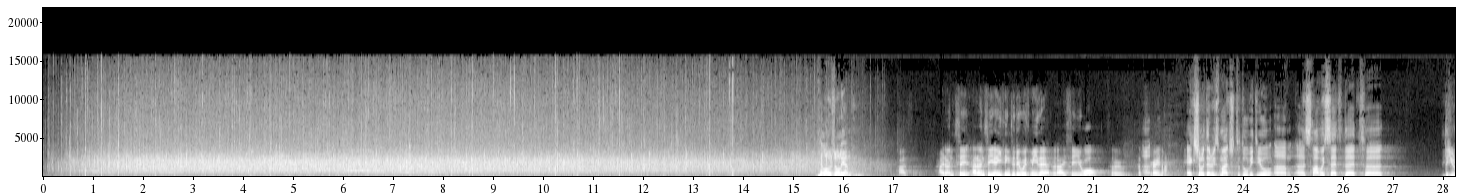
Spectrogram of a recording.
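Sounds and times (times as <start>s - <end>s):
audience applause: 0.0s - 17.0s
speech: 15.6s - 16.3s, 18.0s - 26.9s, 28.0s - 28.2s.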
